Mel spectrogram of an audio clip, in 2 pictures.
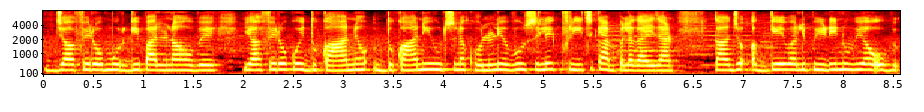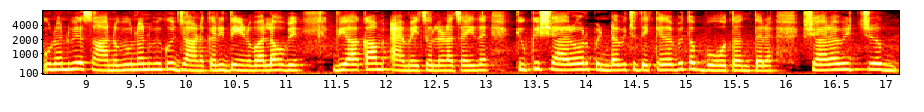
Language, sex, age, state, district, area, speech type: Punjabi, female, 18-30, Punjab, Shaheed Bhagat Singh Nagar, urban, spontaneous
